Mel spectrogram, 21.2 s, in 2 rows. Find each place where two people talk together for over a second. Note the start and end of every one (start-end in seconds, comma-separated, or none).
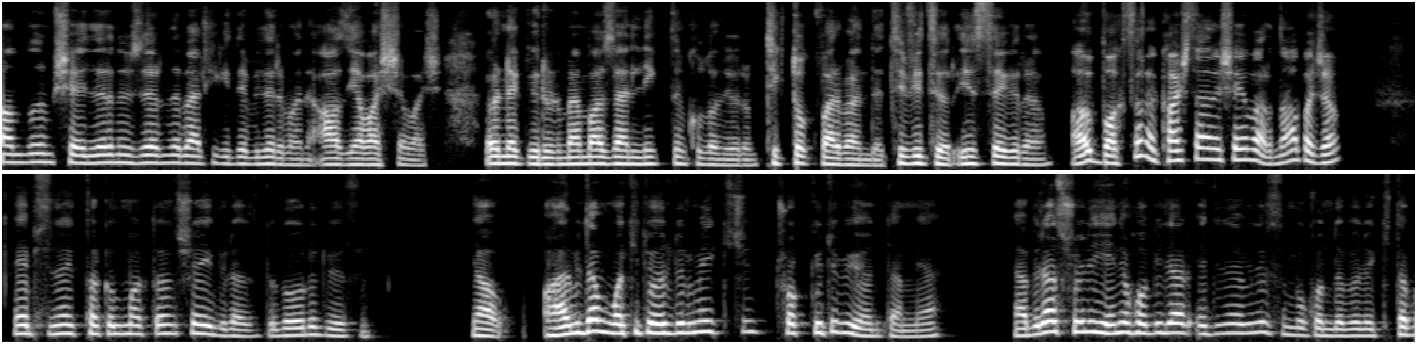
none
